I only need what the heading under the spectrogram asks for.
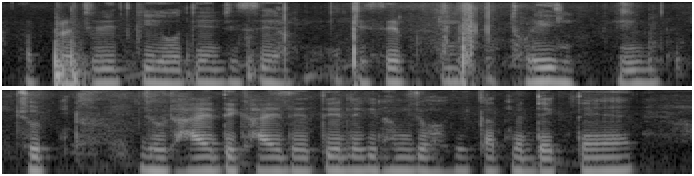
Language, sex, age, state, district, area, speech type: Hindi, male, 18-30, Uttar Pradesh, Chandauli, rural, spontaneous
